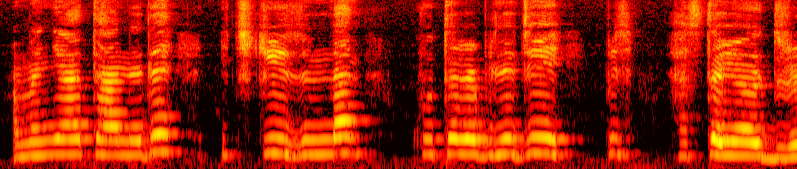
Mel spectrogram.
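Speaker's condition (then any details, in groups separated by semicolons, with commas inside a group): Cerebral palsy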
